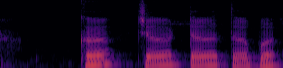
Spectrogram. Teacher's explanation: ಈ ಅಕ್ಷರಗಳನ್ನು ನಾವು ಉಚ್ಚಾರಣೆ ಮಾಡಬೇಕಾದ್ರೆ ಕಡಿಮೆ ಸಮಯವನ್ನು ತೆಗೆದುಕೊಂಡಿರ್ತಕ್ಕಂತಹದ್ದು ಮತ್ತು ಕಡಿಮೆ ಉಸಿರನ್ನು ತೆಗೆದುಕೊಂಡಿರ್ತಕ್ಕಂತಹದ್ದು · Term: ಅಲ್ಪ ಪ್ರಾಣ ಅಕ್ಷರಗಳು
